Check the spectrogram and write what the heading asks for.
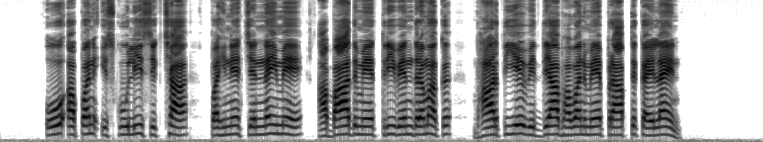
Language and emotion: Maithili, neutral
